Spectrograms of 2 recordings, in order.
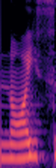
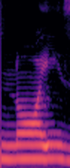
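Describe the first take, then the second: First: "नॉइस" ending in voiceless s; wrong reading with S. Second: "नॉइज" with a buzzed final z; Z ending. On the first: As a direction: end "नॉइस" on s instead of z. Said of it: "नॉइस नहीं पढ़ते हैं". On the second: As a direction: end "नॉइज" on a voiced z. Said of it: "एस ई का उच्चारण ज". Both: Shown as a demonstration.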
